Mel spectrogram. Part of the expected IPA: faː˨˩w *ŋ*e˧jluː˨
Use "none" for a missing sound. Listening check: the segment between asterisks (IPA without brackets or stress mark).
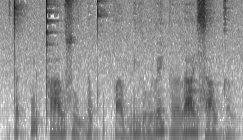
ŋ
